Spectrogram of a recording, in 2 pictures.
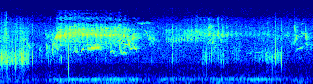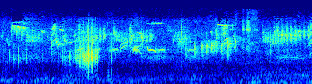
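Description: Small birds chirping and singing in short, repeated phrases, scattered throughout. A faint steady low hum sits beneath them for the first half.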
